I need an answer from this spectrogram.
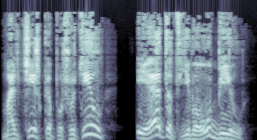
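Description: Audiobook villain-type: a man putting on a raging Viking warrior, shrill yelling, husky. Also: animated, normal speed, no room sound, studio quality. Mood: furious shouting. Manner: shouting, hysterical.

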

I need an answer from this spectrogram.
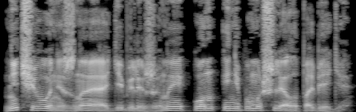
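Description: A man reading a historical novel aloud in steady audiobook narration. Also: fairly low pitch, fairly quick, no echo, clean studio sound.

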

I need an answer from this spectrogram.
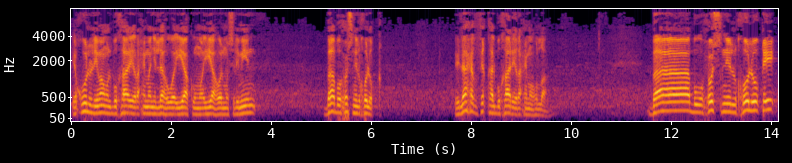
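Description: A man's voice: mid-range voice, fast talker, pauses often. A man teaching a religious lesson to seated students. He repeats key phrases and quizzes his listeners. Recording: muffled lo-fi recording with faint noise.

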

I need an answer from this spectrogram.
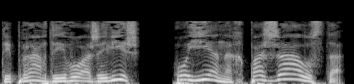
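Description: A man's voice: on the high side, animated, moderate pace, a little mellow, slightly rough, no echo, lo-fi sound, voice pushed up. A man voicing a tearful teenage girl who pleads with her friends, in an audiobook reading. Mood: pleading. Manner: pleading, sobbing.

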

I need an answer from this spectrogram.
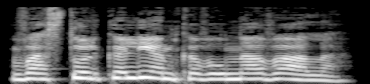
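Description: A wounded young woman lashes out in a higher, louder voice, voiced by a female narrator. Her lines come out sharp and accusing in a dry, close recording. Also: normal speed, dry recording, close to an everyday voice. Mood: agitated. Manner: accusing, raised and agitated. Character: hurt, furious young woman, abandoned daughter. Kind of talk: audiobook character reading.

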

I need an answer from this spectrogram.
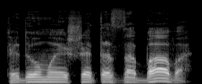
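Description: A man reading an audiobook brings out a menacing male thug with two minds in one head. He snarls and sneers, rough and contemptuous. The sound is dry and close. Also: lowish voice, unhurried, a little mellow, dry recording, voice pushed down, natural voice.

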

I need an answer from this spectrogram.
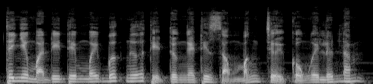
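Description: A man's voice: mid-range voice, very animated, racing, soft background music, lightly acted. A man voicing a fretful, gossipy older village wife who nags her husband.

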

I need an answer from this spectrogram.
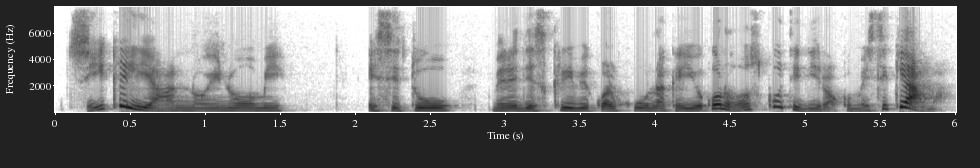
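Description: Old grandfather, read by a woman, calm, gentle, patiently explaining, storybook reading. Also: low voice, moderate pace. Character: old mountain grandfather, gruff but gentle.

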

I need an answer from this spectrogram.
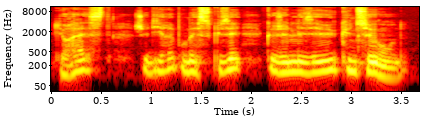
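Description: Un homme qui prête sa voix, dans un livre audio, à un agent de police franc et enthousiaste, au ton ardent et sincère. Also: male voice, mid-range voice, moderate pace, mellow, husky, voice pushed up, lightly acted. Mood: earnest, eager. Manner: frank, enthusiastic, earnest. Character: eager, outspoken male police agent. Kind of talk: audiobook character reading.

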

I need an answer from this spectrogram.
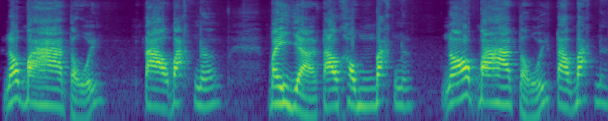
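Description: A man voicing a fierce female ghost with a high, shrill voice. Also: a little slow, vocal fry. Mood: menacing.

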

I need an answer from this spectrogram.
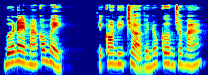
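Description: A woman's voice: mid-range voice, a little fast, natural voice. A woman voicing a sorrowful young daughter who works as a servant, speaking earnestly through tears. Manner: earnest, tearful.

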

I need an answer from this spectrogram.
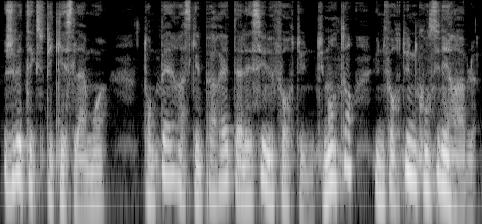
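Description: A man reading and voicing a gruff old male guardian who speaks curtly and roughly. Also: on the low side, normal speed, warm tone. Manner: curt and rough.

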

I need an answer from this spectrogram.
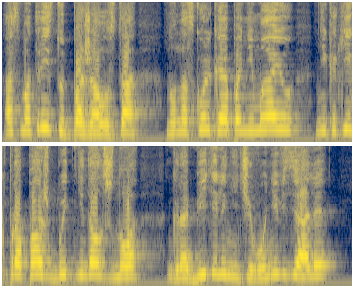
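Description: Man voicing a polite watch officer, calm, courteous, high-pitched, audiobook. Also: moderate pace.

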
